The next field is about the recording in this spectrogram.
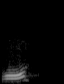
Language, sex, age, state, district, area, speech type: Maithili, male, 45-60, Bihar, Begusarai, urban, conversation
